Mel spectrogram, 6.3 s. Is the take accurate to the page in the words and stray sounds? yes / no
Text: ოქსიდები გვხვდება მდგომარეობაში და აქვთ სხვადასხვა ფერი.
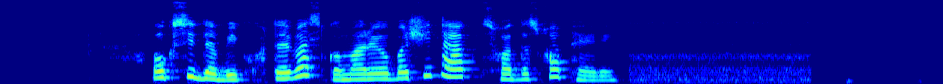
yes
